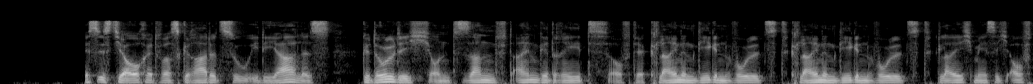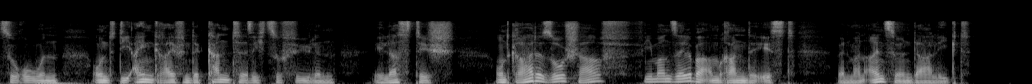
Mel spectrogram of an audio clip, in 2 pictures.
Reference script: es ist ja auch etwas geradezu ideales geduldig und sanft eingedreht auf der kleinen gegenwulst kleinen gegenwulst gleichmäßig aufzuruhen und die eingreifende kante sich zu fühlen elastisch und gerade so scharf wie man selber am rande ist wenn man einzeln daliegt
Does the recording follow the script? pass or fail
pass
